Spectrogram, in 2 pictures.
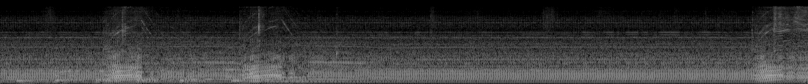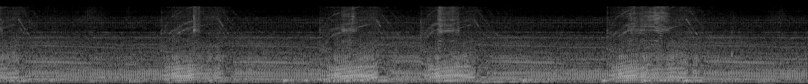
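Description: A small chainsaw revs up in short, loud bursts.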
